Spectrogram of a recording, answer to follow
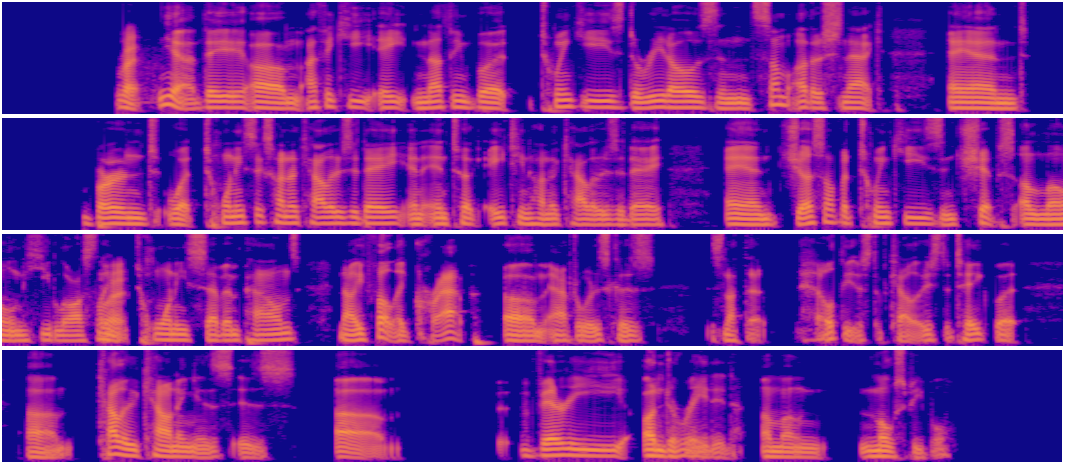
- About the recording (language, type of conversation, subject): English, unstructured, What small step can you take today toward your goal?
- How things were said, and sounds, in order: other background noise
